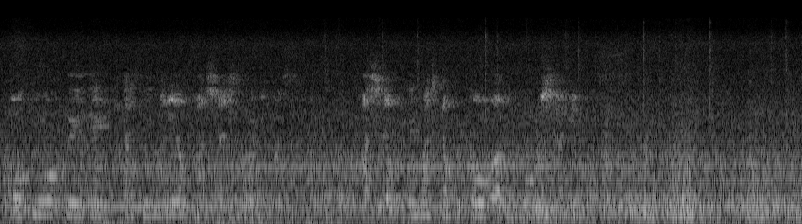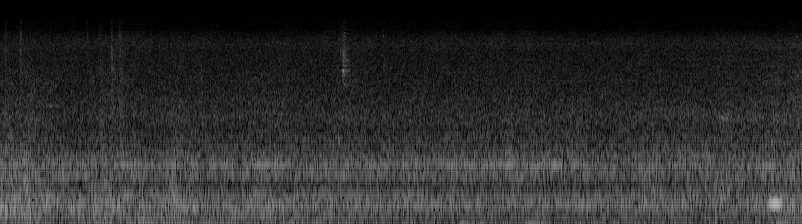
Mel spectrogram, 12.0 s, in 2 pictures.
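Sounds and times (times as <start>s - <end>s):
electric train running hum: 0.0s - 12.0s.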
